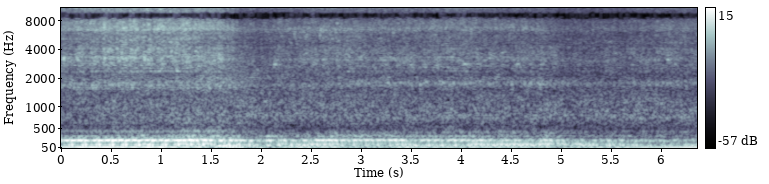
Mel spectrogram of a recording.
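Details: 1968 Dodge Dart GT convertible, 318 V8 from a truck with under 70,000 miles, 4-speed manual, sat about six and a half years, owner thinks 140 psi compression on all 8 cylinders, good oil pressure: deep even burble with steady low firing pulses, no knocks or ticks; healthy.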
